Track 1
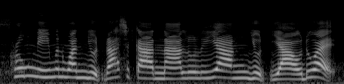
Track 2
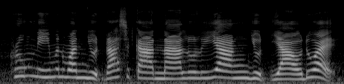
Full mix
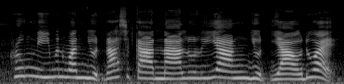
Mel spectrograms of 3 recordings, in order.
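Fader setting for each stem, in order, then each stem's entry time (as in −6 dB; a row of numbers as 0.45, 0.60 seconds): −2.5, +3.0 decibels; 0.00, 0.00 seconds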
